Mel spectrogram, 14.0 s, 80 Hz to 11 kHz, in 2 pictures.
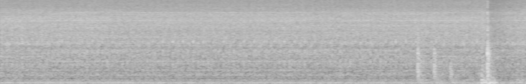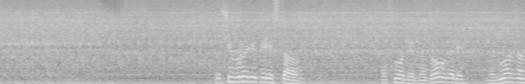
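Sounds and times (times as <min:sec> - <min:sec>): car engine idling: 0:00.0 - 0:14.0
sharp knock: 0:05.6 - 0:07.2.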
